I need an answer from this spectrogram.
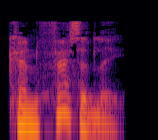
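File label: "confessedly", British English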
